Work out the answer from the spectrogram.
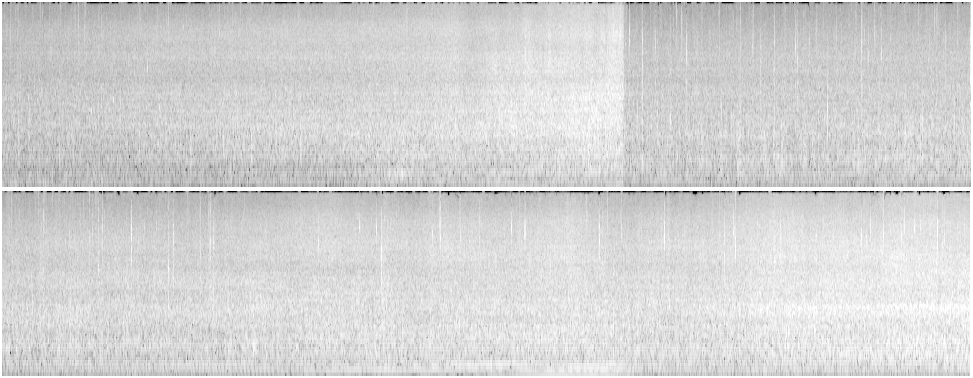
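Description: Heavy thunderstorm rain pouring onto a flooded road and into standing floodwater, a dense hiss with many sharp drop ticks that grows slowly louder and drops abruptly about nine seconds in. A low vehicle engine hum rises and falls about two-thirds of the way through.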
